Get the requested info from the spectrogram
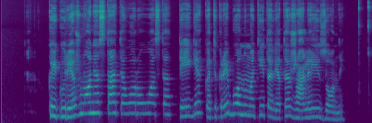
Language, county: Lithuanian, Panevėžys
